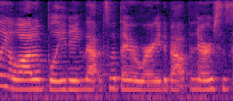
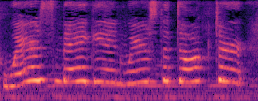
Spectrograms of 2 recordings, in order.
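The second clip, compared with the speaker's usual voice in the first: frantic asking; 9 semitones higher, much slower than usual. Retold or imitated. Panicking mid-labour, asking for help.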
